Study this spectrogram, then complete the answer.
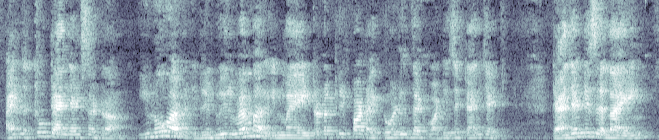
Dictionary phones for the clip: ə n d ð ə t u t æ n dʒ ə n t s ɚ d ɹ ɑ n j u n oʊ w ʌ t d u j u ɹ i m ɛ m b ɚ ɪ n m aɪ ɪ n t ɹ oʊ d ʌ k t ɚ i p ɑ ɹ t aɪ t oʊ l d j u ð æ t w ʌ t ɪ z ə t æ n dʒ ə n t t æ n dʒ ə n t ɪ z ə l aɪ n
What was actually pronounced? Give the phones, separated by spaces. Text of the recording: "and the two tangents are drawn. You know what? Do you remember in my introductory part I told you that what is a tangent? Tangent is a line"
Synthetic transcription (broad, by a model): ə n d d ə t u t æ n dʒ ə n t s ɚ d ɹ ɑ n j u n oʊ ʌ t d u j u ɹ i m ɛ m b ɚ ɪ n m aɪ ɪ n t ɹ oʊ d ʌ k t ɚ i p ɑ ɹ t aɪ t oʊ l d j u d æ t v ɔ t ɪ z ə t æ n dʒ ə n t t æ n dʒ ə n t ɪ z ə l aɪ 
